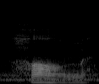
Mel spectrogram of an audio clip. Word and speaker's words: Hong: And tonight, as you breathe, say in your mind as you inhale, hong like h o n g hong.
